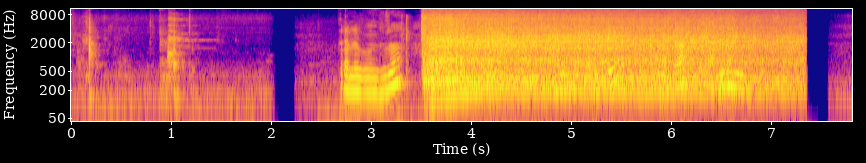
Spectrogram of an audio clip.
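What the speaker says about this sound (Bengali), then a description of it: "আমি এটা তাড়াতাড়ি হওয়ার জন্য মিক্সিতে বেটে নিচ্ছি" A kitchen mixer grinder whirs loudly as it grinds prawn heads into a paste, a steady high buzzing roar for several seconds that cuts off abruptly, preceded by brief clicks and a short rising motor whine.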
